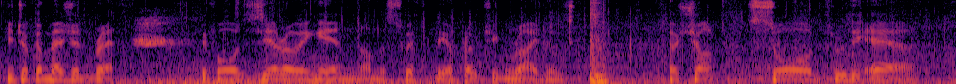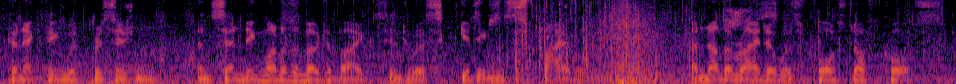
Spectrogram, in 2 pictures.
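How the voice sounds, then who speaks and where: Dude narrating a fantasy audio story, very expressive, clear rumbly ambience behind him. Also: male voice, moderate pace, heavy background noise. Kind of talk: dramatic scripted fantasy narration.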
